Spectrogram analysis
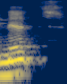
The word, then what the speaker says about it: niche: about Niche versus Niche I say Niche because it rhymes with Rich so just to um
